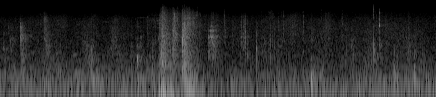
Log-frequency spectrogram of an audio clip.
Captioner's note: door shuts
